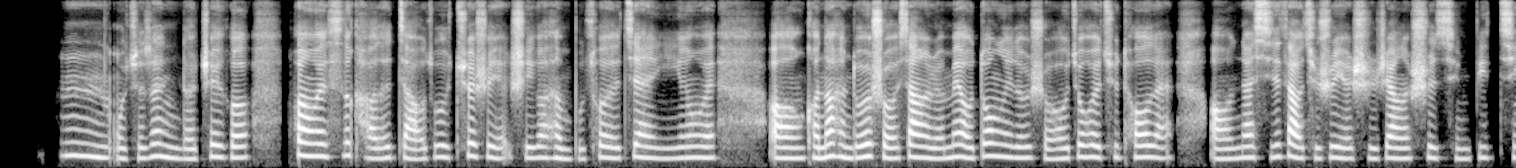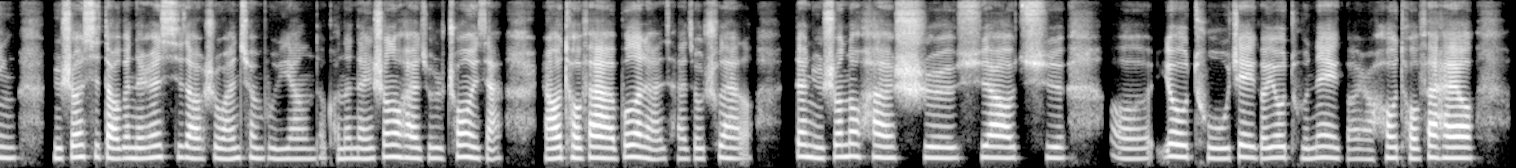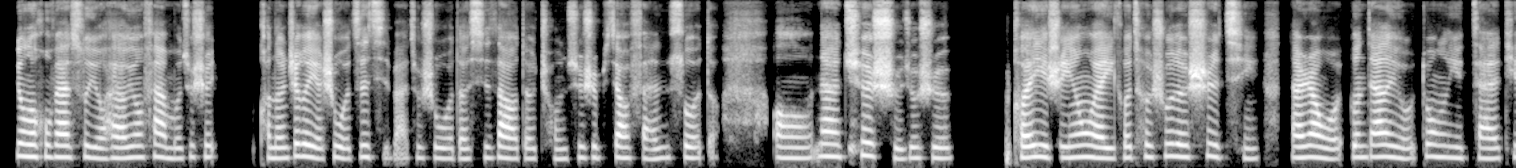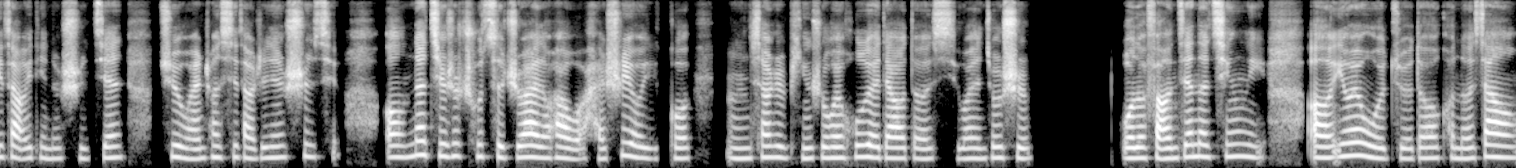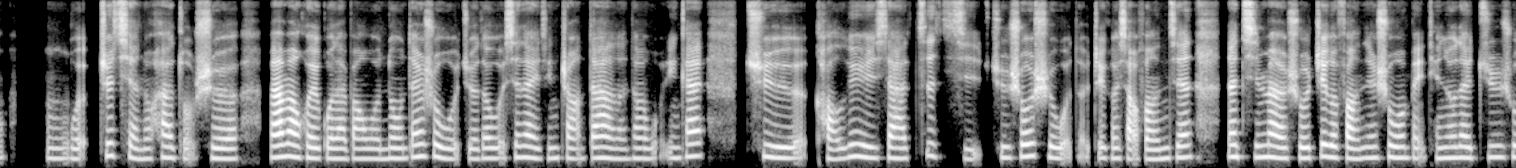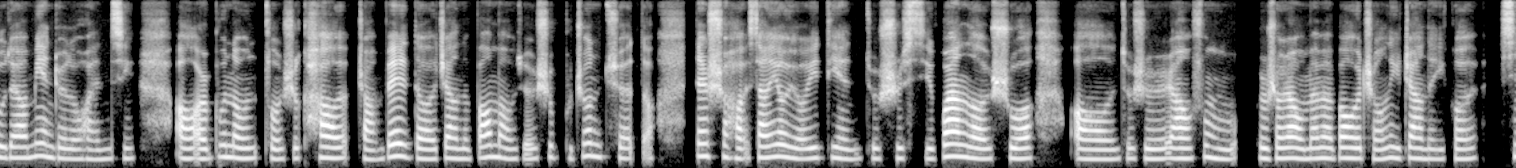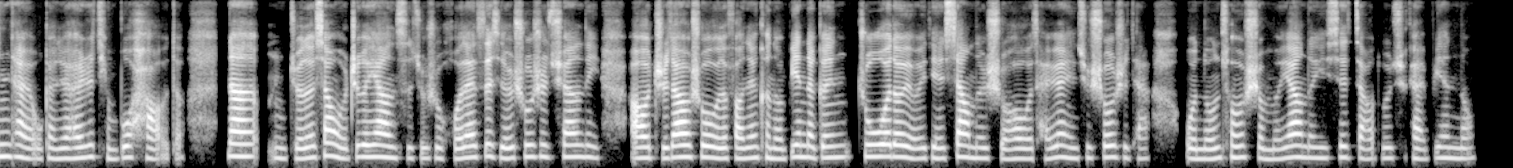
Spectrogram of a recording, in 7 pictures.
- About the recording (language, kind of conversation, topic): Chinese, advice, 你会因为太累而忽视个人卫生吗？
- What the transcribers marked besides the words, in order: other background noise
